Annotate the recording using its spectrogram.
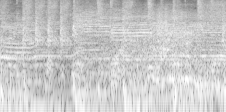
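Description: Electronic intro music for a logo animation, with a swooping sound effect near the start.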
